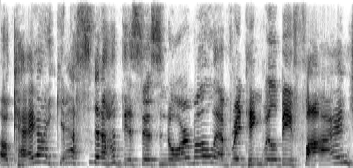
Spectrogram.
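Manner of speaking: very high voice, thin and drawn out. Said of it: "this is the closest I can do an imitation of her".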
